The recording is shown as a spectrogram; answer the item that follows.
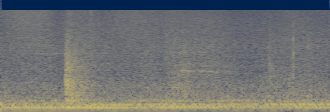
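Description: Footsteps on a hard tiled floor, with a sharp knock about half a second in, over a steady low hum.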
